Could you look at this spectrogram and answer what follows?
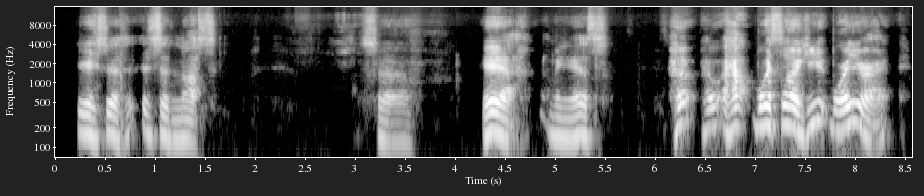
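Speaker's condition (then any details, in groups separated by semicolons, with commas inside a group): Ataxia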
